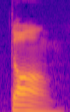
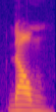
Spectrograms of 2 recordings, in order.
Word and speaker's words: đồng: At the time of making this video, $1 is worth 22,710 đồng, not dong. In Vietnamese, it is pronounced đồng.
